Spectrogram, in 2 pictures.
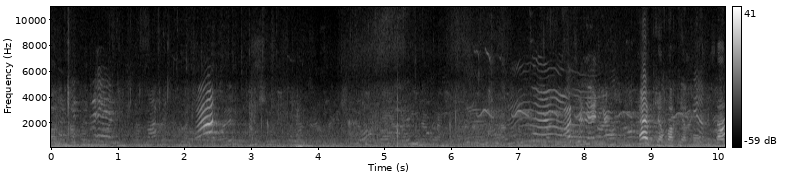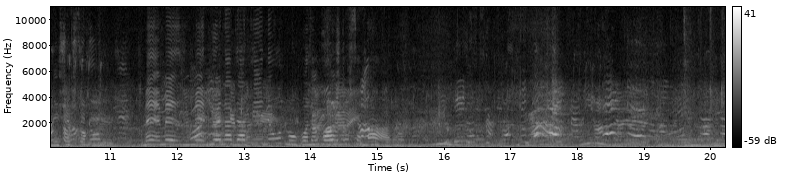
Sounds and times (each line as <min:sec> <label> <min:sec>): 0:00.0 voices of playing childrens 0:20.2
0:06.4 talking mothers 0:20.2
0:19.0 plane is crossing the sky 0:20.2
